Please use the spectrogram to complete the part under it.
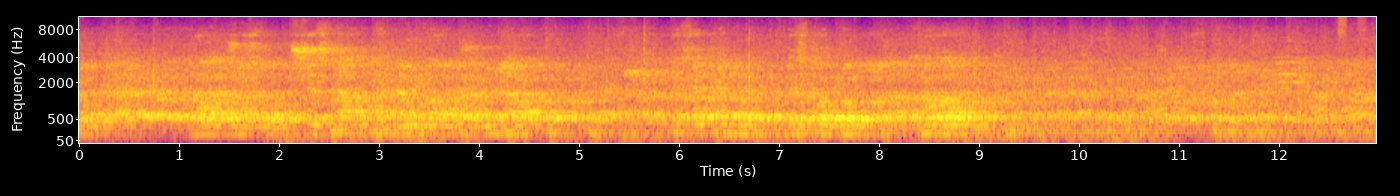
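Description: Ice skates scrape and hiss across the ice in a large echoing arena.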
